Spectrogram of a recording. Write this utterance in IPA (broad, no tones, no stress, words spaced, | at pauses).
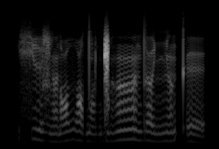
çiɮə̃ ɾəðˤədˤə̃ ɡ͡ǁə̃ːdɜ ɲə̃kʼe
